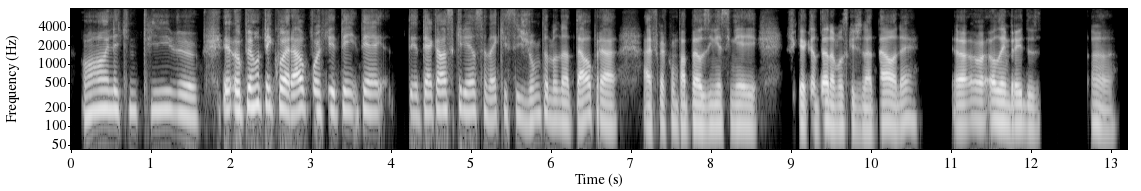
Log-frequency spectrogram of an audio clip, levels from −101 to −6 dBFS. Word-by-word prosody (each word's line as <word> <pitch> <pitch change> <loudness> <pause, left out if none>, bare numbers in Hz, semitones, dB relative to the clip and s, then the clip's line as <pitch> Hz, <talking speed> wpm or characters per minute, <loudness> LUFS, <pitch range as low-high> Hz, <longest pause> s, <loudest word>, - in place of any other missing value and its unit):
Olha, 185 +3 +1
que 180 +1 -10
incrível. 175 -3 -3 0.3
E - - +2
eu 185 -2 +4
perguntei 210 +3 +3
coral, 190 -1 +5
porque 185 -1 -1
tem 170 -1 -3
tem 180 +2 -1 0.2
é - - -22 0.3
t 155 -2 -5
tem 170 +3 0
aquelas 180 +2 +2
criança, 175 -2 -3
né, 140 0 -2
que 165 - -12
se 155 -1 -8
junta 145 +5 -4
no 130 -1 -4
Natal 125 +3 +2
pra 115 -5 +1 0.3
aí - - +2
fica - - -4
com 120 - -8
papelzinho, 110 0 +1
assim, 115 +1 -9
e 110 -2 -1 0.3
fica - - 0
cantando 125 -3 +4
a - - 0
música 110 +1 -5
de 100 - -9
Natal, 110 +4 +2
né, 125 +3 -4 0.5
e - - -10
eu, 125 +3 +3
eu 130 - +4
lembrei 115 -2 +3
dos 105 -2 -6 0.7
hã. 95 -5 -4
140 Hz, 185 wpm, -22 LUFS, 115-180 Hz, 0.7 s, coral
